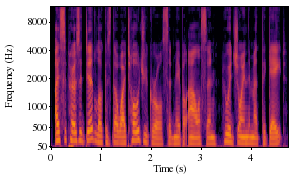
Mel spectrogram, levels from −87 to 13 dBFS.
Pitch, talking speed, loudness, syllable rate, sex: 155 Hz, 265 wpm, -19 LUFS, 6.1 syllables/s, female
